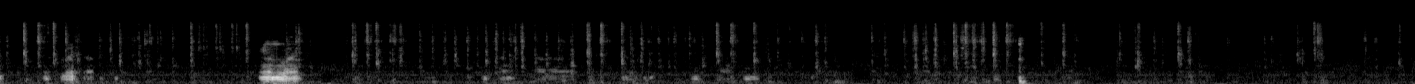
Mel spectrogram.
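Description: Typing on a computer keyboard: irregular runs of quick key clicks, with a brief burst of voice about three seconds in.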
